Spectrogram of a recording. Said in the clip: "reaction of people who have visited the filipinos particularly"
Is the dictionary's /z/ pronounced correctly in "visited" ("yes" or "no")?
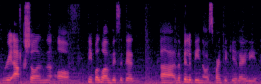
no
